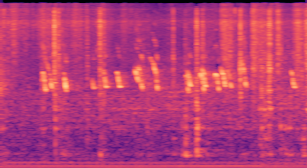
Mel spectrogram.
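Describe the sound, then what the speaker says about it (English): Young chicks hatched in a brooder cheep in quick, high chirps, several birds peeping close together over a low steady hum, with occasional soft clucks. "we've got a few chicks that we hatched in a brooder."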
